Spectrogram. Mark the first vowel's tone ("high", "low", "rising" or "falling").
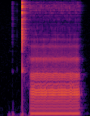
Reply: low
